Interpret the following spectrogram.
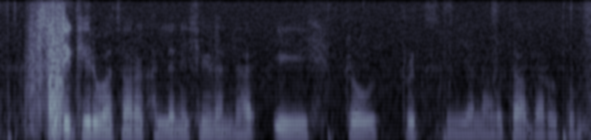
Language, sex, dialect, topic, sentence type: Marathi, male, Standard Marathi, agriculture, statement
